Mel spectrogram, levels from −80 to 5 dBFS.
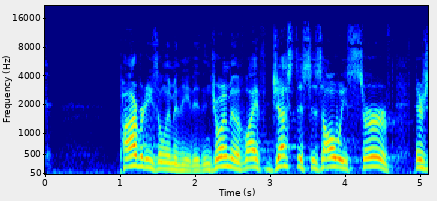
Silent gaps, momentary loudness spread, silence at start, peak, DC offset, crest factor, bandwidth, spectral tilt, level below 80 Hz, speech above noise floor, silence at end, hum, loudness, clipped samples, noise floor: none; 8 LU; 1 s; -6 dBFS; under 0.1%; 18 dB; 14.5 kHz; -6.5 dB/octave; -62 dBFS; 40 dB; 0 s; none; -24 LUFS; under 0.1%; -63 dBFS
